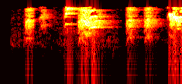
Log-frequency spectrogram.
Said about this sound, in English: Parrot is a very naughty bird.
